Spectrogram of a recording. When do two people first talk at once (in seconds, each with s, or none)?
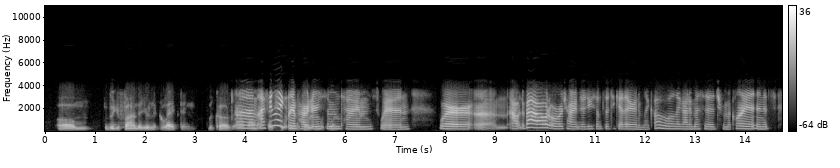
3.7 s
